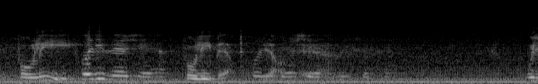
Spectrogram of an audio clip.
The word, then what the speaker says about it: Folies Bergère: Folie Bergère.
